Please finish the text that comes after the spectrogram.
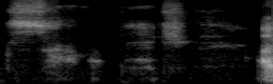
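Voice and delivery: slow whispered curse under the breath; whispered, drawn-out swear; muttered curse. Retold or imitated. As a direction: breathe it out, beaten. Missed the contest.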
